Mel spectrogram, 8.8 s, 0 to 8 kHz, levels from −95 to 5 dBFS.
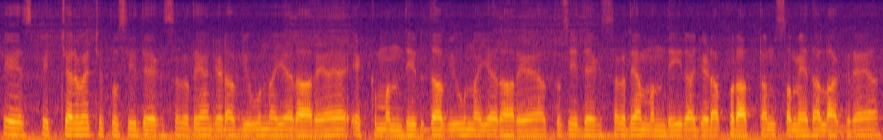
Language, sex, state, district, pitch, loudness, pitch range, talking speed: Punjabi, male, Punjab, Kapurthala, 120 Hz, -18 LUFS, 115-125 Hz, 210 wpm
